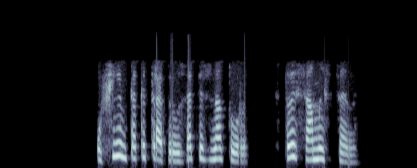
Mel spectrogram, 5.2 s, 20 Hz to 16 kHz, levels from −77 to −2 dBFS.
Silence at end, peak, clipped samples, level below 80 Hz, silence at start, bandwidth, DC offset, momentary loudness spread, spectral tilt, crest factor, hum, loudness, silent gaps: 0.75 s; -2 dBFS; under 0.1%; -62 dBFS; 1.2 s; 7.6 kHz; under 0.1%; 10 LU; -6.5 dB/octave; 18 dB; none; -19 LUFS; 3.19-3.42 s, 3.51-3.55 s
